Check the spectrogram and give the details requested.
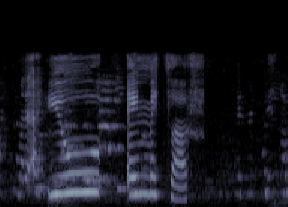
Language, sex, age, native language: Icelandic, female, 10, Icelandic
